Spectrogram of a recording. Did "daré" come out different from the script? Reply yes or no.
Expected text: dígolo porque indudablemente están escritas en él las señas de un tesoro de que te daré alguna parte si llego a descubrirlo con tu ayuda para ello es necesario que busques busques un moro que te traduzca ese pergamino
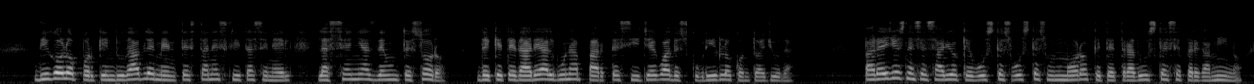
no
